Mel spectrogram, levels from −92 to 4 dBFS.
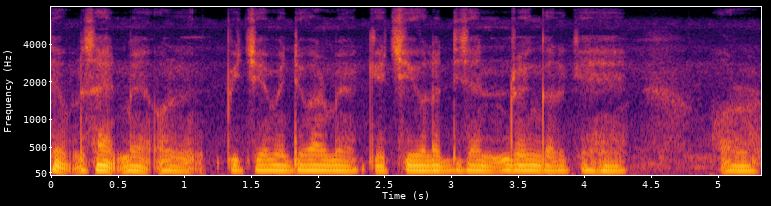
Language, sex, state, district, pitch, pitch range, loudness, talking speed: Hindi, male, Arunachal Pradesh, Papum Pare, 85 Hz, 80-90 Hz, -16 LUFS, 170 wpm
